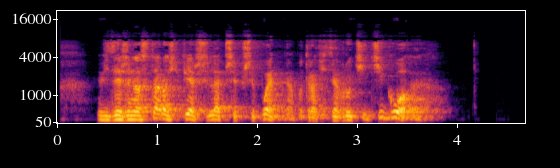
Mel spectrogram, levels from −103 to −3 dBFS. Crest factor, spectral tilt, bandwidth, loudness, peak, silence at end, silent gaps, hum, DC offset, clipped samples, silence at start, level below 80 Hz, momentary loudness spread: 18 dB; -5.5 dB/octave; 9.2 kHz; -19 LUFS; -2 dBFS; 0.9 s; none; none; under 0.1%; under 0.1%; 0.4 s; -64 dBFS; 9 LU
